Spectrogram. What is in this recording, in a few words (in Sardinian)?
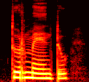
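"turmentu", female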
